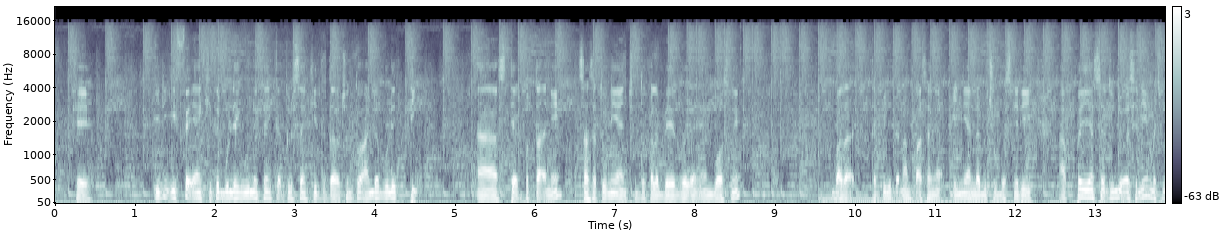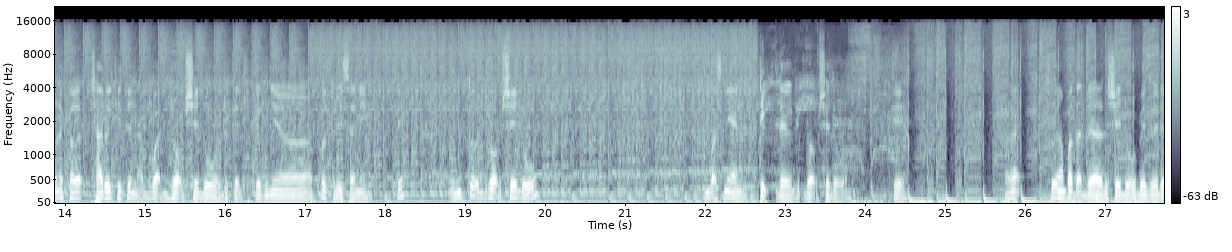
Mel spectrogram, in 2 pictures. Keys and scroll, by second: 20.1 ctrl+=.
